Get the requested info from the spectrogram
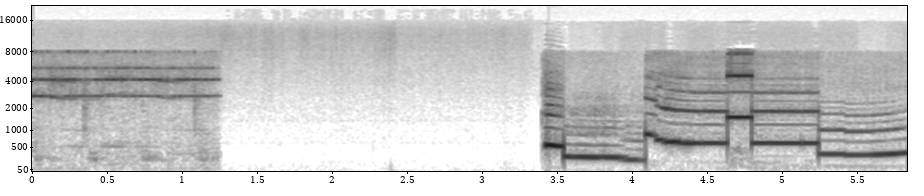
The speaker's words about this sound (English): And that's the slide whistle.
